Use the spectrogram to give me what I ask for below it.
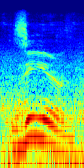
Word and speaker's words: Zhiyun: I say it Zhiyun. That's just how I pronounce it.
